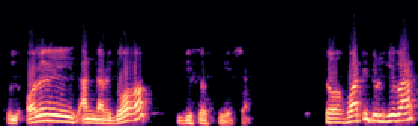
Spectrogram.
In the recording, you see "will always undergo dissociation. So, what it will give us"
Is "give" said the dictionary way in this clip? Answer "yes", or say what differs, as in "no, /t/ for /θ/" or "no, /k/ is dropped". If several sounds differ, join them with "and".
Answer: no, /b/ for /v/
